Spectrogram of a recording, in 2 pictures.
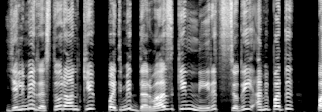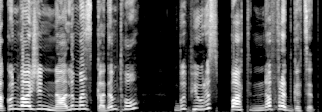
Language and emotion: Kashmiri, disgusted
